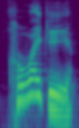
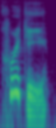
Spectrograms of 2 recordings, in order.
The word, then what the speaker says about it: crikey: c in the middle crikey uh you could also say well that second s uh spelling would be pronounced cricky crikey and cricky this is an interjection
